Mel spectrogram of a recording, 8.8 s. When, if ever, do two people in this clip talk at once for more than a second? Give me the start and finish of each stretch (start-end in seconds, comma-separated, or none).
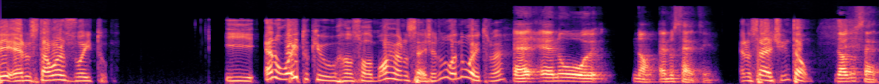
none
